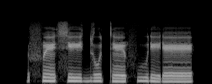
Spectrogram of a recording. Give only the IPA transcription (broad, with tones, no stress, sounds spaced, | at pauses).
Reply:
f ɛ̃˦ s e˦ d o˦ t ɛ̃˧ f u˦ ɾ e˧ ɾ ɛ˧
